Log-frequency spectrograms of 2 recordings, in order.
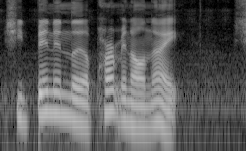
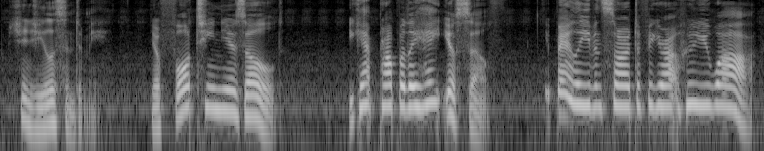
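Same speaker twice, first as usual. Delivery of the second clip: gentle but firm talking-to; lightly voiced doctor; 9 semitones higher than usual. Doctor telling the fourteen-year-old to stop hating himself.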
